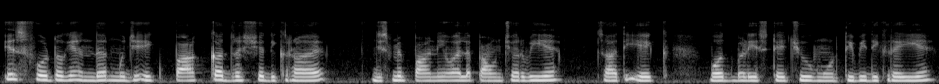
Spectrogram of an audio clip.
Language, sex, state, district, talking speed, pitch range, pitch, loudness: Hindi, male, Rajasthan, Jaipur, 180 wpm, 175-195 Hz, 180 Hz, -14 LUFS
